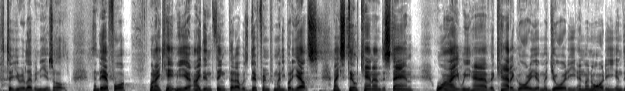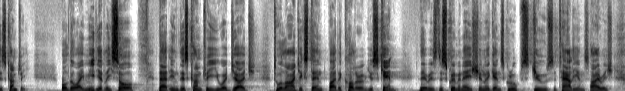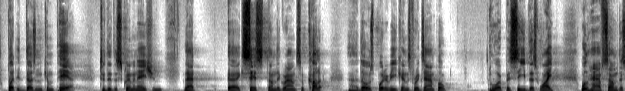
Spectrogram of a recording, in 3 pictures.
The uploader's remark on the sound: The conversation was recorded on April 8, 1992 at New York's 92nd Street Y.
